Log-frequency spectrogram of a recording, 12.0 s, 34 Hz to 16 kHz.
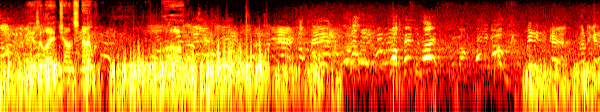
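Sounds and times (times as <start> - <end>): players shouting: 0.0 - 12.0.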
